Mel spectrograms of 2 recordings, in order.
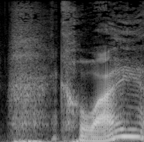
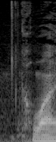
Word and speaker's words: Kauai: It's an 11-mile trail that's on the coast of the Nepali coast on the island of Kauai, I think is how it's pronounced.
